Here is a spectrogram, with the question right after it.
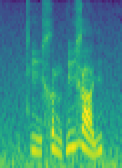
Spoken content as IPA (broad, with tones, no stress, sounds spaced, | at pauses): c i˨˩˦ x ə˨˩˨ ŋ ɗ i˧˥ ɣ a˨˩˦ j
